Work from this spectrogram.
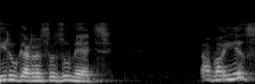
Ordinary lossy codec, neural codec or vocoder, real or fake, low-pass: none; none; real; 7.2 kHz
